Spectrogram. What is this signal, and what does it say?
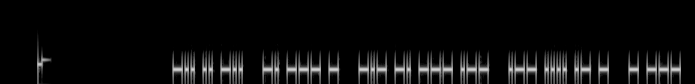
Morse code, heard as a keyed tone, about 40 wpm, 700 Hz. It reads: DID NOT KNOW WHAT TO
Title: Sets of 5 Words 40wpm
